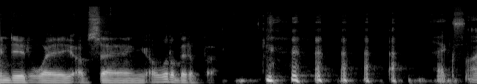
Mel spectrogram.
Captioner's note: laughs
